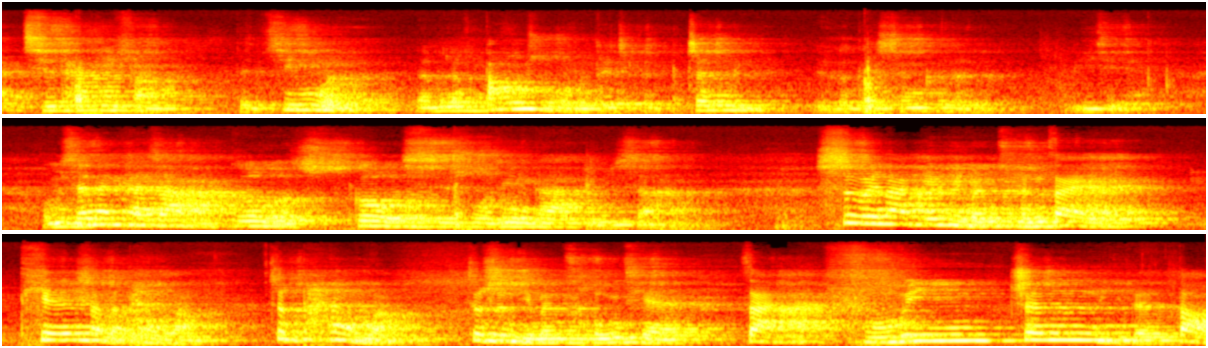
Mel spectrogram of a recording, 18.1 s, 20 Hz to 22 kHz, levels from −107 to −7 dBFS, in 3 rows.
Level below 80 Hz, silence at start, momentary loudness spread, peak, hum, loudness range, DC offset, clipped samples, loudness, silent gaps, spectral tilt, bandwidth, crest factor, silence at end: -50 dBFS; 0 s; 14 LU; 0 dBFS; none; 5 LU; under 0.1%; under 0.1%; -18 LUFS; none; -6 dB/octave; 14.5 kHz; 18 dB; 0 s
